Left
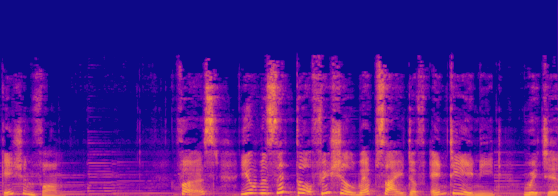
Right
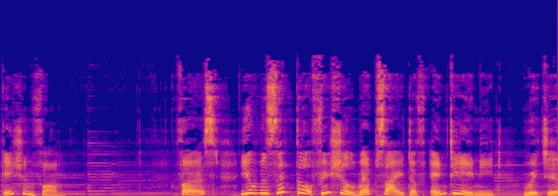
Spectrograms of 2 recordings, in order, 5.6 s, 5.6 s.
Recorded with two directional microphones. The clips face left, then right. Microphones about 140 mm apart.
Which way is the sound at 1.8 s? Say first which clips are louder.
Right 7 dB; 30° right (ahead or behind).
